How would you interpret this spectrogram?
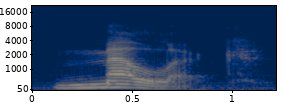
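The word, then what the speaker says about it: מלך: So as you read this word, you're going to elevate your voice at the beginning of the word to indicate the inflection, melech, and you'll accent it there.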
